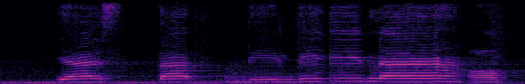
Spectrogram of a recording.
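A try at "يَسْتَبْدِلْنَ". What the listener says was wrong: Dimatikan. Yastabdilna. Ya, dimatikan kalau hunna, antuna, huruf ketiganya dimatikan, disukunkan. Ya, yastabdilna.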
